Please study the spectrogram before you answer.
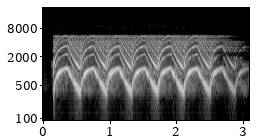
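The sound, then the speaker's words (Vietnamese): A piercing alarm siren sounds through the floors of a survival base. Loud, rapid wailing sweeps rise and fall in pitch in a steady repeating cycle, then thin out slightly at the end. “Còi báo động chói tai trong nháy mắt vang lên trong các tầng lầu ở căn cứ sinh tồn.”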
